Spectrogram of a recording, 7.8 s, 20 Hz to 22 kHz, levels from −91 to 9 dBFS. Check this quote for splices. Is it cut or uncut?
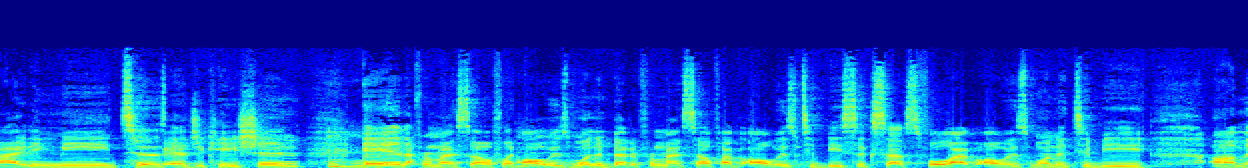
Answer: cut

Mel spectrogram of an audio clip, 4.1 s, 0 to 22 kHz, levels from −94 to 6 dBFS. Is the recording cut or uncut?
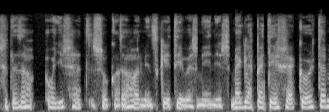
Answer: cut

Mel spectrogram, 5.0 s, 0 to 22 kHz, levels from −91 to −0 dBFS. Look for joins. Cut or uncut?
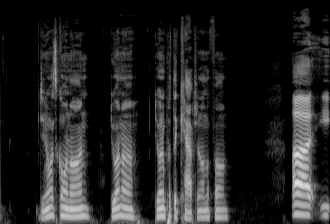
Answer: uncut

